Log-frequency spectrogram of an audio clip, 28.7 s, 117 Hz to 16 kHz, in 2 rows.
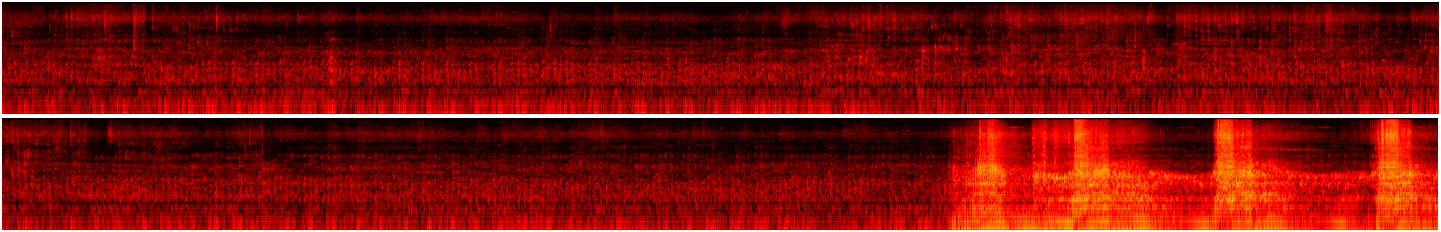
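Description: Jeepney engine idling with a steady low rumble while water is poured into its stainless steel tailpipe. About 24 seconds in it is revved hard three times in quick succession, the exhaust blasting loudly and spraying mist out of the pipe to blow out carbon and bring back the muffler's loud bark.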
